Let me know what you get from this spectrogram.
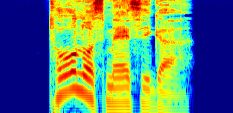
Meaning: inflection of turnusmäßig: 1. strong/mixed nominative masculine singular 2. strong genitive/dative feminine singular 3. strong genitive plural
- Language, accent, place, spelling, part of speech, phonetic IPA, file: German, Germany, Berlin, turnusmäßiger, adjective, [ˈtʊʁnʊsˌmɛːsɪɡɐ], De-turnusmäßiger.ogg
